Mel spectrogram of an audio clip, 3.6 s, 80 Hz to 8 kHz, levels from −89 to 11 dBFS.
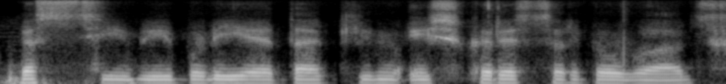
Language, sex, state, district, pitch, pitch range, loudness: Hindi, male, Rajasthan, Bikaner, 120 Hz, 120-125 Hz, -18 LUFS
